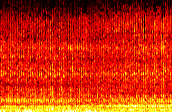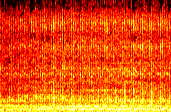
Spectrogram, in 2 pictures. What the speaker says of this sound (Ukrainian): Двигун ну, працює чітко рівно, немає там зауважень ніяк.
